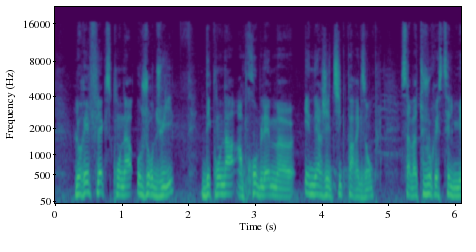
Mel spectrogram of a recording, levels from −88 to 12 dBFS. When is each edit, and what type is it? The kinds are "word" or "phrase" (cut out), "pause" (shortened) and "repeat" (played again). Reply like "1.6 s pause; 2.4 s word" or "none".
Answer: none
